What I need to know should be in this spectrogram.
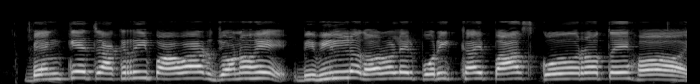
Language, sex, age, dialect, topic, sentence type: Bengali, male, 18-24, Jharkhandi, banking, statement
